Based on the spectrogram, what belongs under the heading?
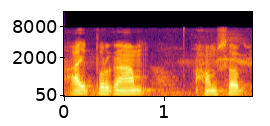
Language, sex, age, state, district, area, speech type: Maithili, male, 45-60, Bihar, Muzaffarpur, urban, spontaneous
